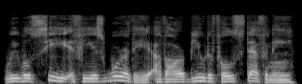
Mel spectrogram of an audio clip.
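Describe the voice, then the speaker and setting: A man reading an audiobook, voicing a frail older mother whose words come through a voice modulator, calm, even and pleasant. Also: mid-range voice, brisk, husky, no echo, studio quality, voice pushed up, natural voice.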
